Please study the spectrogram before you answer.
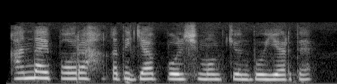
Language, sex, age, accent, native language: Uzbek, female, 12-17, Toshkent shahri, Uzbek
